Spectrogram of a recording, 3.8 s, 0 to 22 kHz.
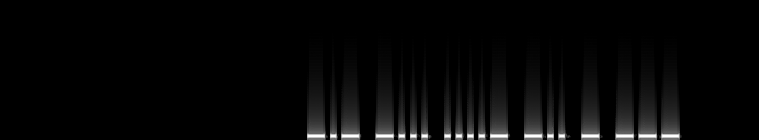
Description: Morse code, heard as a keyed tone, about 45 wpm, 700 Hz. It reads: KB4DTO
